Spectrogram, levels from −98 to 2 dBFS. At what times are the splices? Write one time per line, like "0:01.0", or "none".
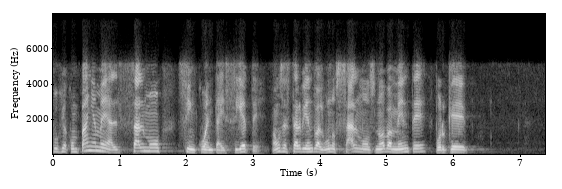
0:03.2
0:05.7

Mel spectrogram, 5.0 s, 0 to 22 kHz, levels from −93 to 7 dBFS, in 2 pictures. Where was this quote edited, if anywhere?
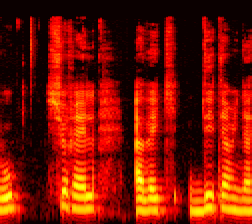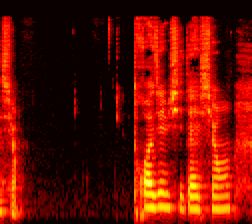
none

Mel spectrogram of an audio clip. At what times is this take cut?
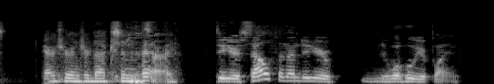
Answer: none

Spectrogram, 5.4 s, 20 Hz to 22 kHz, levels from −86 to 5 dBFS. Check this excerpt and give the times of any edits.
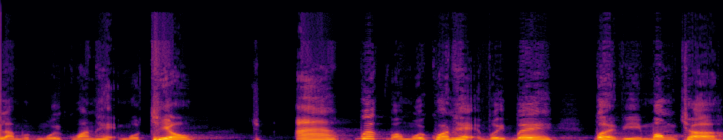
none

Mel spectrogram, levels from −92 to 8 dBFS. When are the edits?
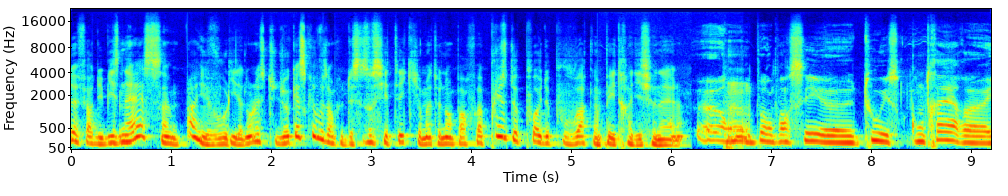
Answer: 0:01.6
0:02.6

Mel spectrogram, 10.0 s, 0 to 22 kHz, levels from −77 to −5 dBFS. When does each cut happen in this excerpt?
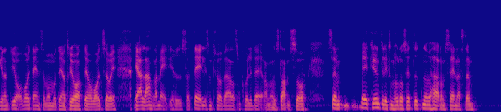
0:04.0

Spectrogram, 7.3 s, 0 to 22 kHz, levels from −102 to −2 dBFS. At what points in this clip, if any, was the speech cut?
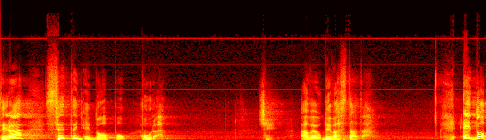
0:01.2
0:02.1
0:04.8

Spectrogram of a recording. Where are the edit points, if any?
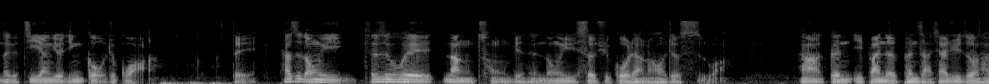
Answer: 0:02.7
0:07.9

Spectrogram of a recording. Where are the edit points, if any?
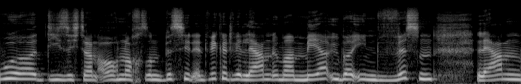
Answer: none

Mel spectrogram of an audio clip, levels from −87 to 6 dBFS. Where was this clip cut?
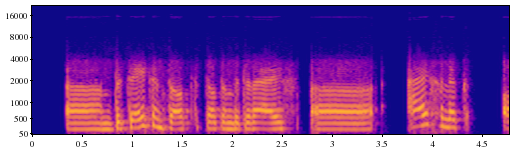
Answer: none

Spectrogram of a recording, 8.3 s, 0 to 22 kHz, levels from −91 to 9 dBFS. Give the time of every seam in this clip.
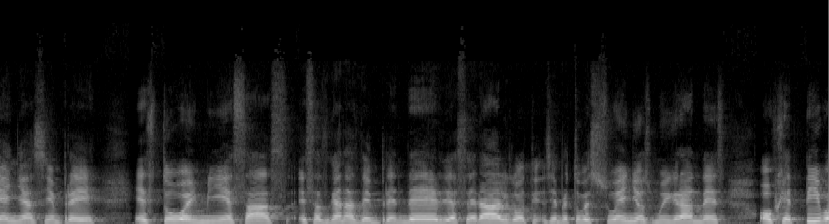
none

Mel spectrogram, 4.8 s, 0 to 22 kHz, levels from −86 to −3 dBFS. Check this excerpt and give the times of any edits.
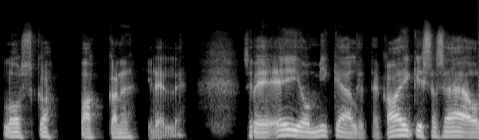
0:01.5
0:02.5
0:03.6

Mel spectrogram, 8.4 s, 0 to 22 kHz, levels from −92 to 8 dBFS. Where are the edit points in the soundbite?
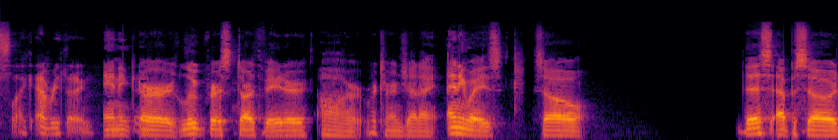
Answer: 0:03.1
0:05.2

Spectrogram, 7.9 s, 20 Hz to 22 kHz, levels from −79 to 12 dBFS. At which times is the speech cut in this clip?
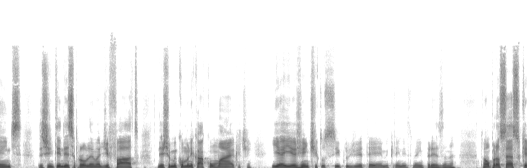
0:01.1
0:04.8
0:05.9

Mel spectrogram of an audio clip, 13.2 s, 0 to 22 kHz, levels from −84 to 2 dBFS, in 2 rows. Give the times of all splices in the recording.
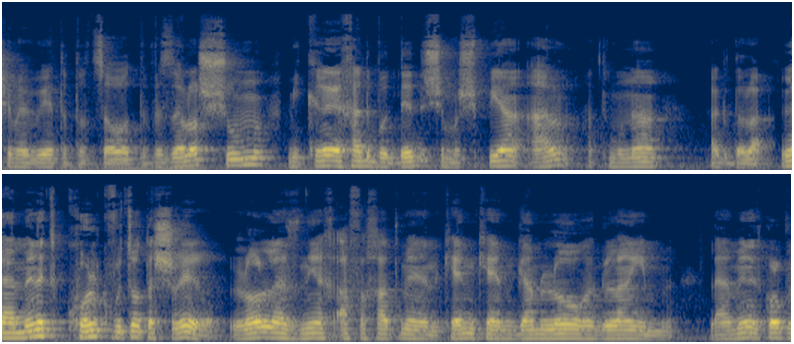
0:02.3
0:06.4

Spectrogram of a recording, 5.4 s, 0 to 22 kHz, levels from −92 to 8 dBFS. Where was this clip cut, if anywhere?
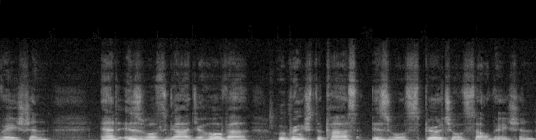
none

